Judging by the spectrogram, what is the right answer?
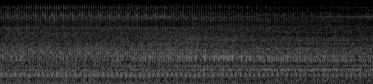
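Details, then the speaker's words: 2011 Toyota Prius running rough with a strong raw-fuel smell and a stored cylinder 1 misfire code; the idle is uneven, with a recurring stumble about twice a second. Cylinder 1 misfire. "So scanned it. We've got a cylinder 1 misfire."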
